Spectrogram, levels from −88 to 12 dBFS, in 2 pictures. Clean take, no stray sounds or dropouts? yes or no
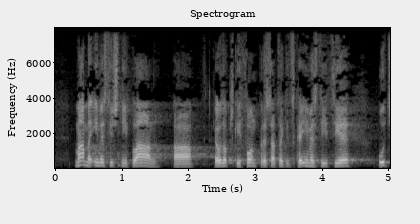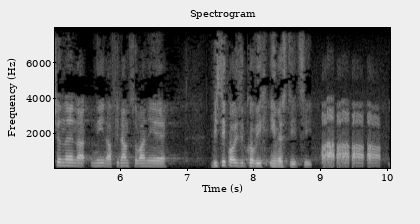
no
